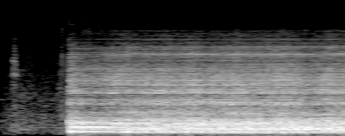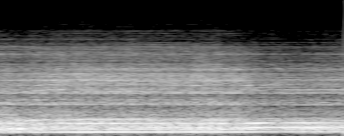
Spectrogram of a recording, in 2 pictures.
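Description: Smooth, steady engine drone holding an even pitch with no sharp metallic pinging over it; combustion sounds clean and healthy.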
